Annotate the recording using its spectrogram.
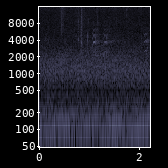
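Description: Faint outdoor background: a steady low rumble with a few brief, faint high chirps about a second in and again near the end.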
